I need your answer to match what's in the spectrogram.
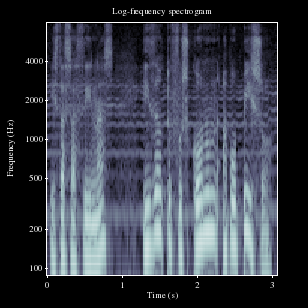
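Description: A man's voice: a little high, expressive, dark tone, pitched above the performer's own voice. A man voicing a proud, blunt old general who speaks in dry, wry sayings.

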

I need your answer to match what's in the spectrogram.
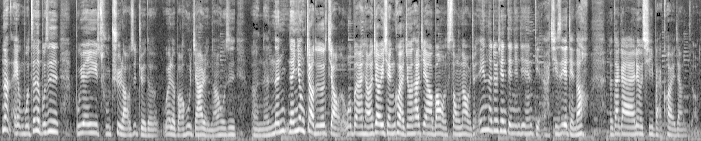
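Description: A woman with a Taiwanese Mandarin accent hosting a podcast, telling a story in an animated, excitable way. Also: mid-range voice, fast. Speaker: podcast host. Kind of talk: casual storytelling monologue.

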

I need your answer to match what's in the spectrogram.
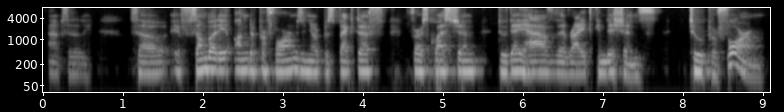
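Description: A Swiss man whose native language is German, working as a leadership coach, appears as a guest on a podcast interview. His mid-range voice stays fairly even in intonation and runs a little slow. He explains things at length, often with garden metaphors, repeats words and restarts a few times.

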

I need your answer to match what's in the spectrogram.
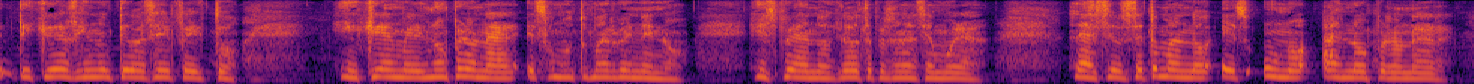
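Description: Woman in her 40s, Mexican Spanish accent, slow careful delivery, unusual articulation, interview guest. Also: fairly high pitch, warm tone. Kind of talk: personal storytelling in an interview.

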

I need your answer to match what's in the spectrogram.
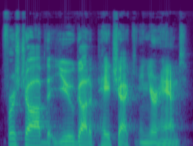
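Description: A man's voice: on the low side, normal speed, fairly bright tone, clear, resonant tone. A man hosting a business podcast interview, upbeat and joking as he reads out his guest's background. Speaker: podcast host. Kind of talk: casual interview.

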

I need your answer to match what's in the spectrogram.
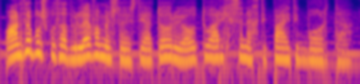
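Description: Calm woman narrating over soft music. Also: medium pitch. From Greece. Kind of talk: scripted first-person narration. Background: faint music.

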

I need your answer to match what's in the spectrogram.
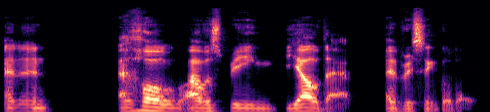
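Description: A man's voice: mid-range voice, fairly quick, dry recording, clean studio sound. A man in his twenties from the Czech Republic, a podcast guest telling his life story in an earnest, open way with many fillers. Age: 20s. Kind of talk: casual interview storytelling.

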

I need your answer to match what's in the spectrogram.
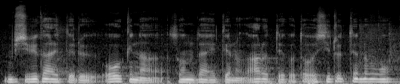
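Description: A man, a guest teacher musing slowly and reflectively in conversation, often trailing off. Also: medium pitch, gravelly, dark tone, a little hiss or hum.

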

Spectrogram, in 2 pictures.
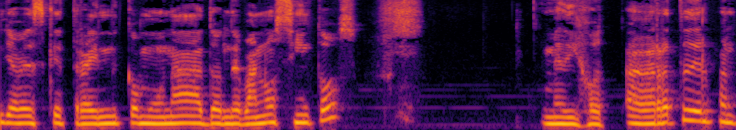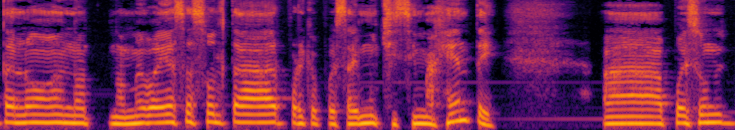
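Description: A man's voice: on the high side, a little mellow, no room sound, studio quality. A man telling a personal story in a casual, hesitant way, full of fillers and restarts.

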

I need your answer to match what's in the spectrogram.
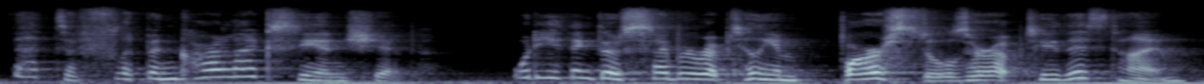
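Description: An actress voicing a flippant, quick-witted female spaceship pilot in a wry, teasing manner. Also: a little high, big pitch swings. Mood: exasperated. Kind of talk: audio drama acting.

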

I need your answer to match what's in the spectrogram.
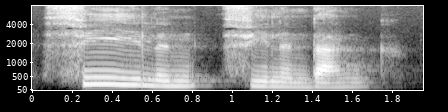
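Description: Woman voicing a little princess, storybook, soft, earnest, wondering, mellow, slow. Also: fairly low pitch, animated.

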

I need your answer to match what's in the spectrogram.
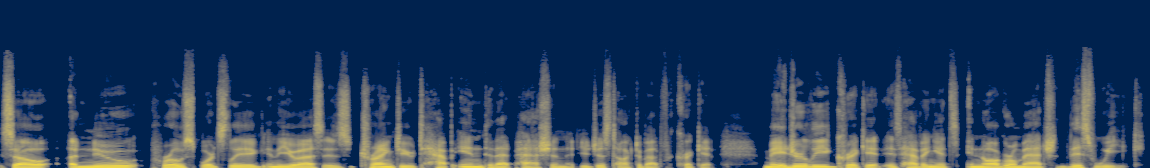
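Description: A man hosting a news podcast, reading scripted narration and asking interview questions in a measured, lightly playful way. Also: on the low side, a little mellow, dry recording, clean studio sound. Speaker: podcast host.

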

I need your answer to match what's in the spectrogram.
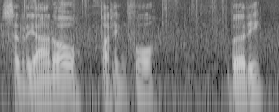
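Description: A man's voice: lowish voice, animated, a little slow. A man working as a golf commentator, calling play live in short, repeated exclamatory phrases. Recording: very noisy outdoor broadcast with loud crowd. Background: loud crowd and outdoor noise.

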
